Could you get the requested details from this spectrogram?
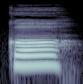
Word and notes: kóo: Apatani

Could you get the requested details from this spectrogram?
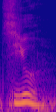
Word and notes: syu: Yawa

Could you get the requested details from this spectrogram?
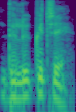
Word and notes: dwlw kwce: apatani

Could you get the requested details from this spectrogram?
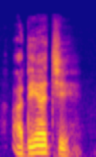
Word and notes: adiñ ácì: Apatani

